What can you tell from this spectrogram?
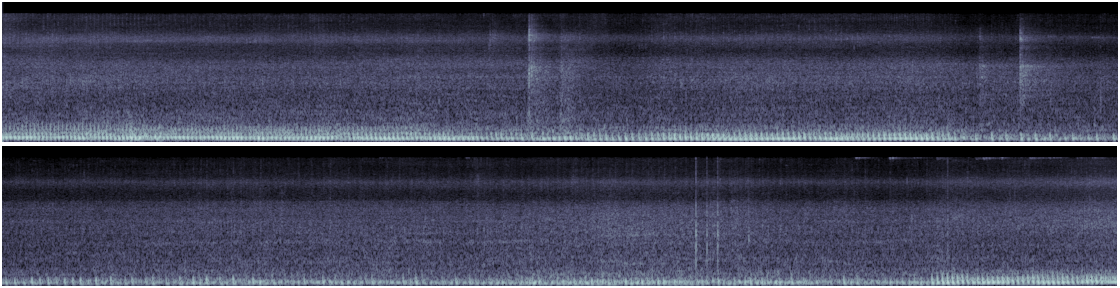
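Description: Motorcycle engine running with a low, steady note: stronger for about the first nine seconds, dropping lower through the middle, then rising again near the end.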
